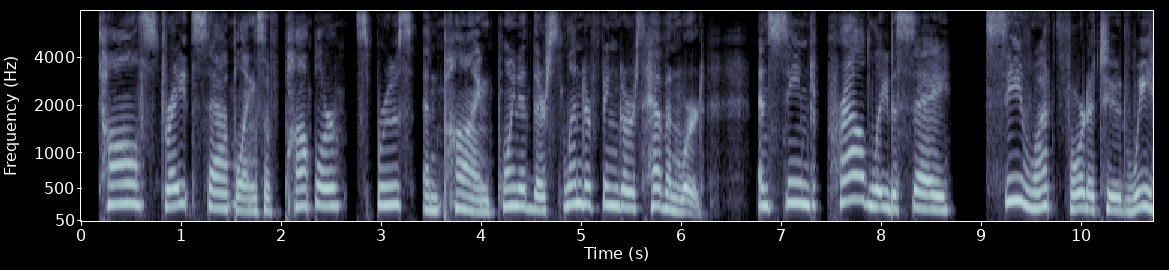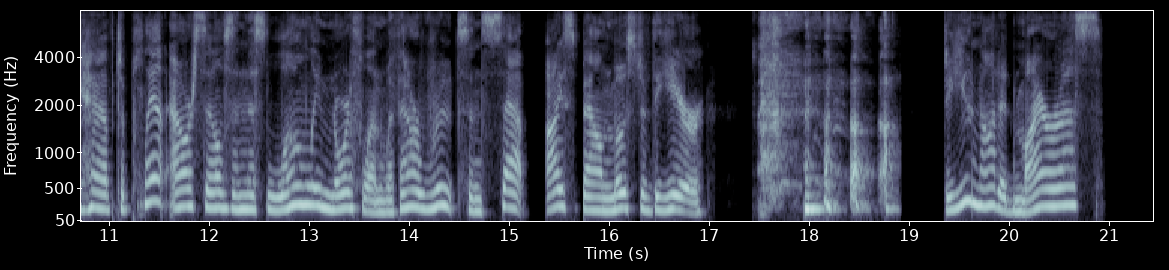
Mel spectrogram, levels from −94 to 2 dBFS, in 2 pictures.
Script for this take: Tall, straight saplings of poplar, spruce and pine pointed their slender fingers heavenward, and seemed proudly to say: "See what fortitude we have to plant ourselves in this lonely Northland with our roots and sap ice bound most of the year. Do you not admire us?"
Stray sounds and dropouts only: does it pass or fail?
fail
